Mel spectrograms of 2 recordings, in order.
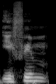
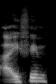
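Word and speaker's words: IIFYM: En mi cabeza era algo lineal completamente la dieta esta que se llama de fit macros que se llama ifim o ifim, se escribe como en inglés, ¿no?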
